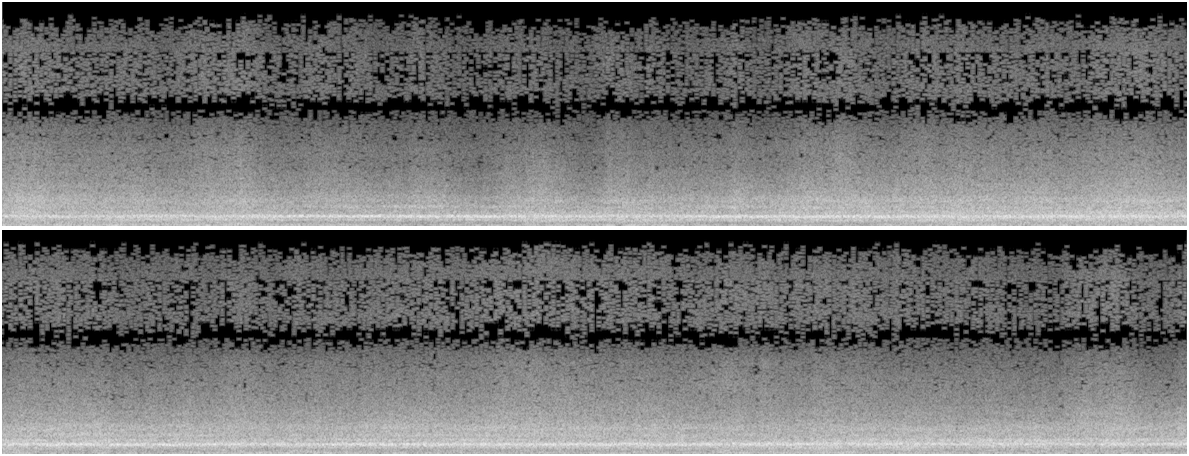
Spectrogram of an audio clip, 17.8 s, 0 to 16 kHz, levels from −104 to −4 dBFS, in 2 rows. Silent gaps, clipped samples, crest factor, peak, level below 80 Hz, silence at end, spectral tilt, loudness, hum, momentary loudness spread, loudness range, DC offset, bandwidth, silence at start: none; under 0.1%; 14 dB; -2 dBFS; -34 dBFS; 0 s; -4.5 dB/octave; -17 LUFS; none; 2 LU; 2 LU; under 0.1%; 15.5 kHz; 0 s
